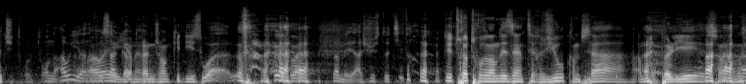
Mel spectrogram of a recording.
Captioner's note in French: rires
